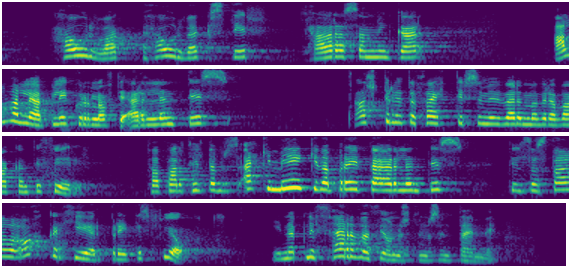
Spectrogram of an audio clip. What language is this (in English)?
Icelandic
